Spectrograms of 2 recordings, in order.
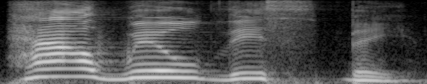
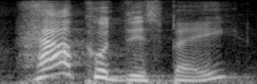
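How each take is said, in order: First: Slow, sure how will this be; calm question. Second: How could this be, slower, unsure; the wrong reading, how could, hesitant; doubting question. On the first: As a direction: stress will, a settled question. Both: Shown as a demonstration. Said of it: "It's not".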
